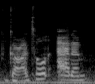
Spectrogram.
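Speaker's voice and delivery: ordinary delivery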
